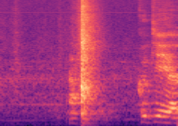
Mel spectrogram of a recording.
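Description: A fish slaps down onto a wooden cutting board.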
